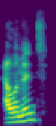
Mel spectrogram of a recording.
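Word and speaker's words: LMNT: uh actually got this recommendation from over at element which is a company that creates an electrolyte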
